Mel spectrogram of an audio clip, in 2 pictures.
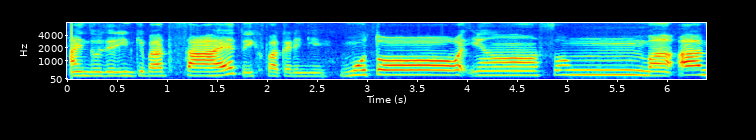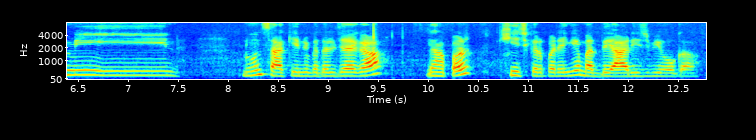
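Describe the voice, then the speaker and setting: A woman teaching Quran recitation rules, reciting each phrase slowly and drawn out, then explaining each rule in quick, patient instructions. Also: mid-range voice, steady tone. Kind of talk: tajweed lesson, recitation with explanation.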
